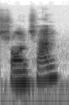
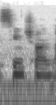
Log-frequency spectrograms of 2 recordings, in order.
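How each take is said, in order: First: The first syllable sounds like 'shawn'. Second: The first syllable sounds like 'sin'. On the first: The speaker calls it right. "Apparently, it's pronounced Sean-chan" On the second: The speaker calls it wrong. "cringed every time I said Sin-chan"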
